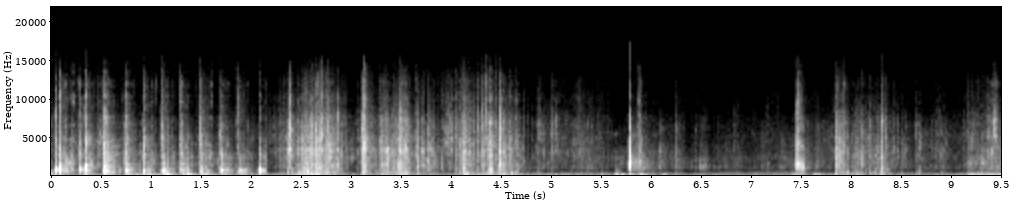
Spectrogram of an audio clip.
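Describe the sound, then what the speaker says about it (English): Pecans being stirred into baking ingredients in a bowl make rapid crunchy, crinkly scraping strokes in bursts, close up and fairly soft, thinning out into sparser knocks toward the end. "I'm mixing it together."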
